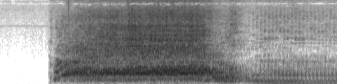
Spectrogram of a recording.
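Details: A single loud elephant roar lasting about two seconds, a strained, harmonic bellow that ends abruptly and leaves a faint low hum.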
